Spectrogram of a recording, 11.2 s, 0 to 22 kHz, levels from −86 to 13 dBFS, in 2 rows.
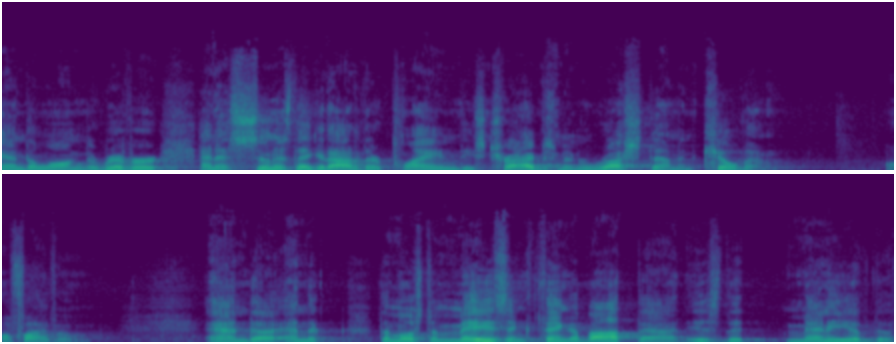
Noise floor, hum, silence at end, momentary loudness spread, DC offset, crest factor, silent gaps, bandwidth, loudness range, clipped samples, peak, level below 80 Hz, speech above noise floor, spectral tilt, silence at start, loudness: -67 dBFS; none; 0 s; 12 LU; under 0.1%; 20 dB; none; 17 kHz; 7 LU; under 0.1%; -12 dBFS; -78 dBFS; 35 dB; -4.5 dB/octave; 0 s; -33 LUFS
